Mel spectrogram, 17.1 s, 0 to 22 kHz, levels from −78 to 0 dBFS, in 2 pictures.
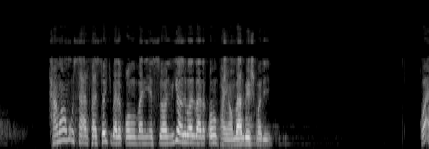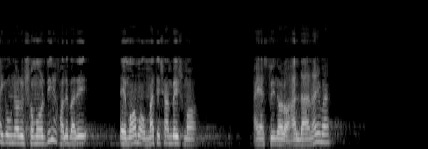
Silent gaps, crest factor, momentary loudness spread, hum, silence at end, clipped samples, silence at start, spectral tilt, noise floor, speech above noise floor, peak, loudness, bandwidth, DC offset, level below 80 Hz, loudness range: none; 22 dB; 12 LU; none; 1.95 s; under 0.1%; 1 s; -6 dB/octave; -84 dBFS; 60 dB; -4 dBFS; -25 LUFS; 11 kHz; under 0.1%; -72 dBFS; 8 LU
